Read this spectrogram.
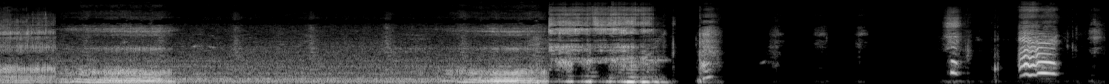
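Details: Loud, rough snoring over two long breaths, then quiet broken by a baby's brief fussing sounds; the baby is said to be afraid of the snoring.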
